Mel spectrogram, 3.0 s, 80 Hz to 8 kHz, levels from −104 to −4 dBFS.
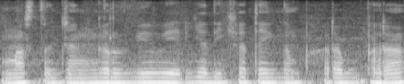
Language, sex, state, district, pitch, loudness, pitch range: Chhattisgarhi, male, Chhattisgarh, Rajnandgaon, 125 Hz, -16 LUFS, 120-125 Hz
